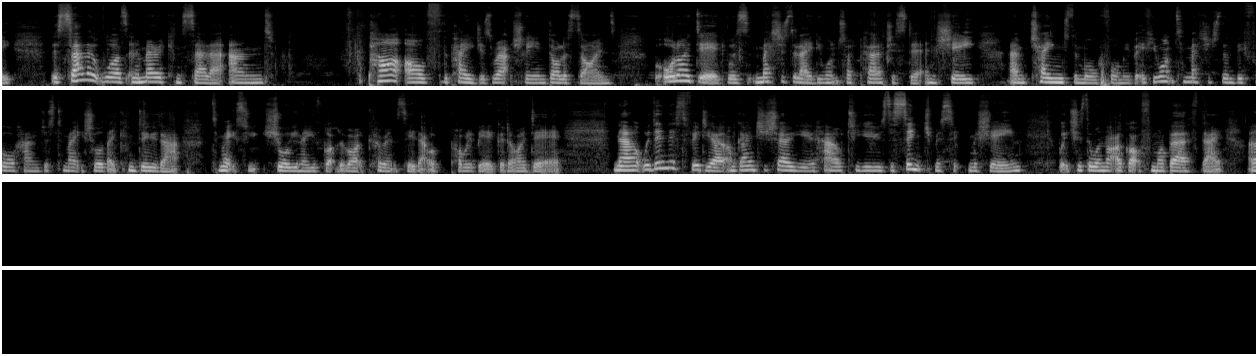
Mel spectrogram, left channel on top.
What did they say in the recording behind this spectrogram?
The seller was an American seller and part of the pages were actually in dollar signs, but all I did was message the lady once I'd purchased it, and she changed them all for me. But if you want to message them beforehand just to make sure they can do that, to make sure you know you've got the right currency, that would probably be a good idea. Now within this video I'm going to show you how to use the Cinch machine, which is the one that I got for my birthday, and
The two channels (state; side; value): silent; right; digital silence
